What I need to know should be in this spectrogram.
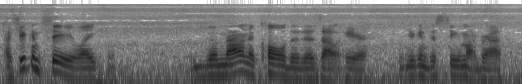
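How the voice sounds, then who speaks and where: A man's voice: medium pitch, normal speed, noisy background. Teen guy vlogging on his phone. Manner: rambling, filler-heavy, upbeat sign-offs. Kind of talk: casual vlog narration. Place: outdoors at a mall at night. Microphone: phone held at arm's length.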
